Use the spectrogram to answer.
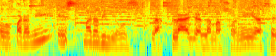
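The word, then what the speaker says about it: maravilhoso: Una palabra para mí es maravilloso, porque castellano se dice maravilloso, pero en portugués maravilloso a mí me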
